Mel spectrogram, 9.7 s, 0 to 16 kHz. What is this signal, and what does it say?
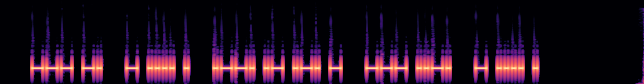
Morse code, heard as a keyed tone, about 22 wpm, 700 Hz. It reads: ON THE PART OF THE
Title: Speed-Racing - Sets of 5 Words 22wpm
